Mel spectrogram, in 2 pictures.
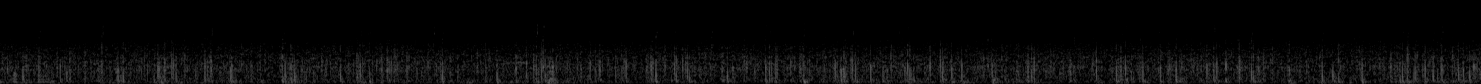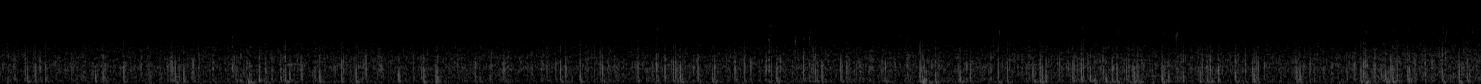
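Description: Heavy rain falling steadily, a dense even hiss made of many small drop hits.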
